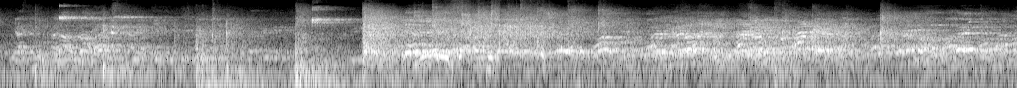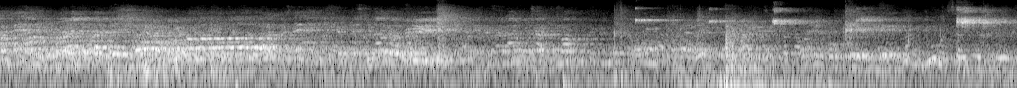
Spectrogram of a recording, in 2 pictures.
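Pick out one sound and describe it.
A ball is kicked with dull thumps.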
